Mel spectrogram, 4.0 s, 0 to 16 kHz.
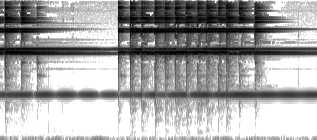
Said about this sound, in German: Das ist ja wirklich nur so 10 Zentimeter maximal vielleicht. Ganz klein. Und die Glocke passt in eine Hand. Die haben auch spezielle Etuis dafür und so. Das ist alles ganz, ganz edel. Und wenn ich sie jetzt schwinge, hört sie mal eben alleine.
